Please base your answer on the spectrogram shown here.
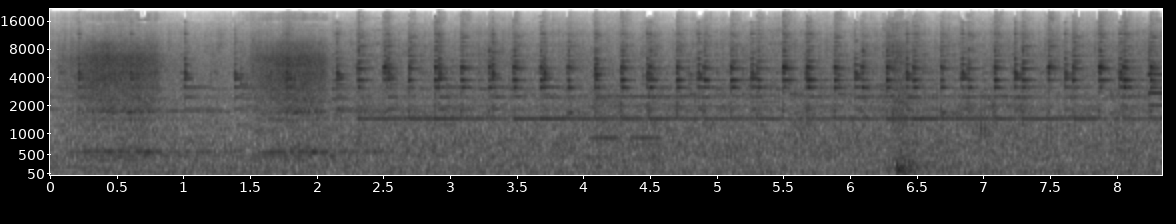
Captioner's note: PRR FG-1 whistle, railroad crossing ringing; wig wag ringing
